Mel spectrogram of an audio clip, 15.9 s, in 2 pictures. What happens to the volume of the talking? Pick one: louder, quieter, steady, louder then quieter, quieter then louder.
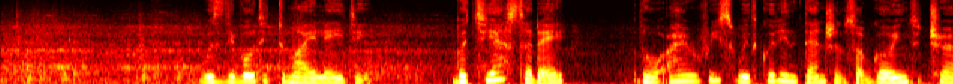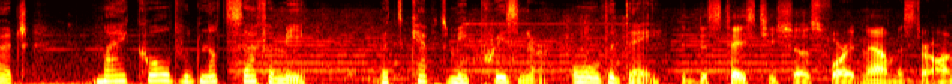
steady.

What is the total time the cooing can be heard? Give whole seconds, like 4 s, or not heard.
2 s.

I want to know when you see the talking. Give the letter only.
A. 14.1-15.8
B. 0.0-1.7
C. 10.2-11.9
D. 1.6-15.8
D.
